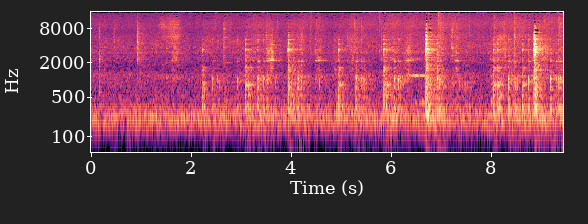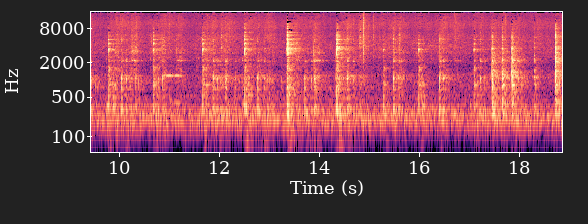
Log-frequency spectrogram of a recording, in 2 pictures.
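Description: Slotted plastic spatula stirring chopped onion and celery in a nonstick frying pan, with irregular scrapes and taps against the pan, over a steady low hum.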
